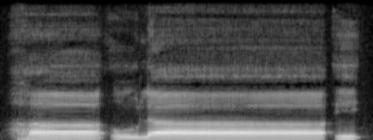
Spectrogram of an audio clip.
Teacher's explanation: اس کے بعد کیونکہ حمزہ آ گیا تو اس مد کو ہم کریں گے 4 الف کے برابر لمبا۔ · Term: مد متصل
